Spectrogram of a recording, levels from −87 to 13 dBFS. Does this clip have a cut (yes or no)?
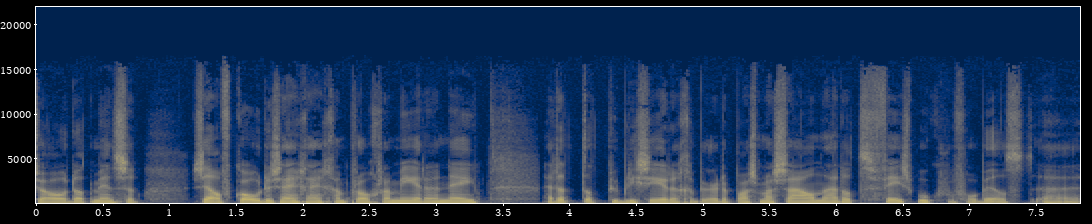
yes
